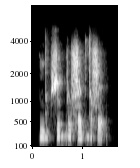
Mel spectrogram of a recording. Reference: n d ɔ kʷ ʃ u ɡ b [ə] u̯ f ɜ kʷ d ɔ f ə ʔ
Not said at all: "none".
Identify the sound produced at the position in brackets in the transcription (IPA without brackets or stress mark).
ə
